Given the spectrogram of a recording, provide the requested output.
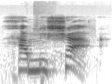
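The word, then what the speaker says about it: חמישה: You have a good natural chet. And again, going back to that idea of Kiswahili stress, that would be the equivalent, I guess, of the KH.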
